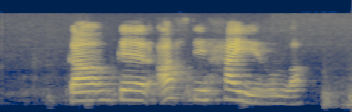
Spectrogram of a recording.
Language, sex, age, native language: Icelandic, male, 18-19, English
